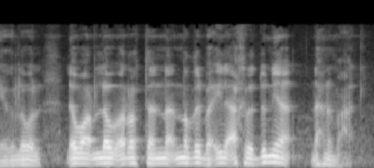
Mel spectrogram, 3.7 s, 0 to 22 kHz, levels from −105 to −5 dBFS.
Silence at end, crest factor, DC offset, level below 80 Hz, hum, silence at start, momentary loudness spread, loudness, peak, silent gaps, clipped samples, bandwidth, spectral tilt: 0.2 s; 16 dB; under 0.1%; -52 dBFS; none; 0 s; 10 LU; -17 LUFS; 0 dBFS; none; under 0.1%; 11 kHz; -8 dB/octave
